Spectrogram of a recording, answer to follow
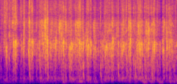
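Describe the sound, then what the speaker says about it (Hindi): A seated audience at a cultural seminar on Gondwana culture breaks into dense, steady applause, many hands clapping together at close range for a few seconds with no talk over it. "तो एक बार सारे जीएसयू वाले अपने अपने लिए तालियां बजा लीजिए"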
